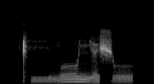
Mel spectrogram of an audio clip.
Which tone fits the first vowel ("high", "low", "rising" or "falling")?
low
